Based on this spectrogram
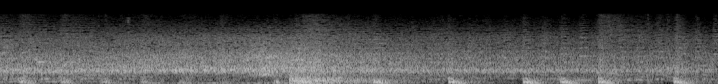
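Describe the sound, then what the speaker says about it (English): A stadium crowd at an American football kickoff, heard as a sustained broad roar of cheering with swelling peaks and a few sharp whoops, loud and continuous throughout. "this crowd now ready to get behind them"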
